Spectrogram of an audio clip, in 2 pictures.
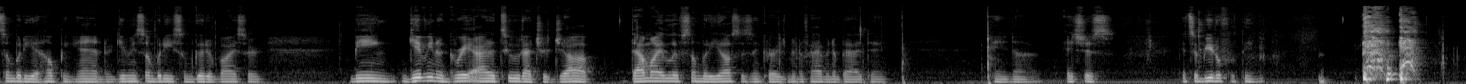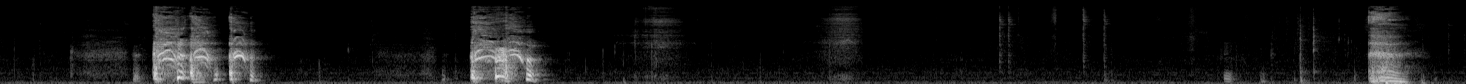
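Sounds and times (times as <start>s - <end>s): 
speech: 0.0s - 9.1s, 9.8s - 11.2s, 11.8s - 14.1s
person coughing after choking on something: 13.6s - 14.3s, 16.0s - 17.4s, 19.4s - 20.2s, 28.3s - 29.0s
person clearing throat after choking: 28.3s - 29.0s.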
